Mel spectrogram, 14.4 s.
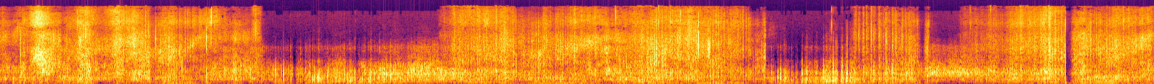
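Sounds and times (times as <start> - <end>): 
microphones covered with tape rubbed and handled: 0.0 - 14.4.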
